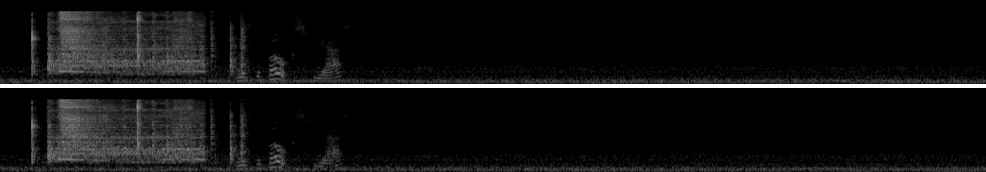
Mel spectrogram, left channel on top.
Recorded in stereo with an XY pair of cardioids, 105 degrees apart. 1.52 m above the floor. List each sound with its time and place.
0.3 s a camera shutter: 10° right, 2.5 m
2.3 s a man speaking: 20° left, 1.8 m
